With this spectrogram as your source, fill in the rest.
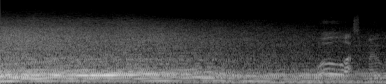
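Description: A drag racing car accelerates down a racetrack at about 211 miles an hour, a loud sustained engine roar with layered harmonics that slowly fades as it moves away, with a voice briefly heard near the end.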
